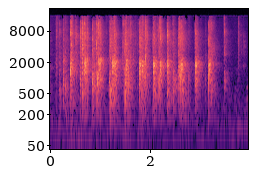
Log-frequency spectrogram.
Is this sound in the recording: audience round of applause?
yes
